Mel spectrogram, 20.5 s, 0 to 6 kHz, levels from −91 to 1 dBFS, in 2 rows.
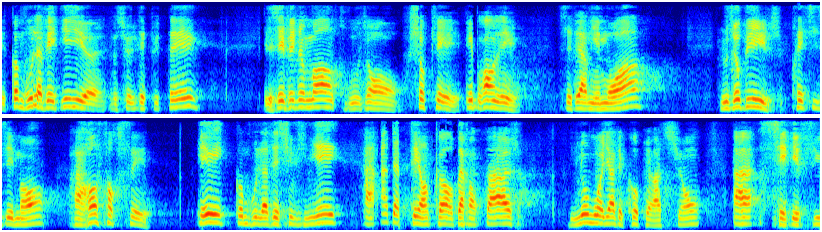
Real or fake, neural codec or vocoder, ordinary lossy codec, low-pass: fake; codec, 16 kHz, 1 kbps, FunCodec, trained on Chinese and English, 50 frames a second; AAC, 24 kbps; 5.4 kHz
